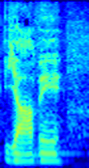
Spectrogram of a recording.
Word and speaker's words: Yahweh: Aber wenn man die Sprachstudien macht, wie diese Wurzel JHWH tatsächlich hergeleitet wird, dann ist es sehr wahrscheinlich, dass das richtig ausgesprochene Wort Yahweh ist.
